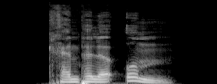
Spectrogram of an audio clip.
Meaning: inflection of umkrempeln: 1. first-person singular present 2. first/third-person singular subjunctive I 3. singular imperative
- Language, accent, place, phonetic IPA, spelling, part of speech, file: German, Germany, Berlin, [ˌkʁɛmpələ ˈʊm], krempele um, verb, De-krempele um.ogg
